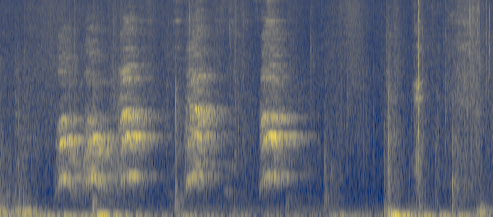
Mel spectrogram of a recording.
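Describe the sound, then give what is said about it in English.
A dog barks in a few short, bright bursts, some clustered close together, with pauses and soft thumps between them and a low background hum. “Okay, the barking's not totally over, but it's going to go down now.”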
